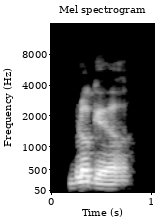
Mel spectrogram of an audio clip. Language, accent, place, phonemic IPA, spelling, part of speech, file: French, France, Lyon, /blɔ.ɡœʁ/, bloggeur, noun, LL-Q150 (fra)-bloggeur.wav
- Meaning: alternative form of blogueur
